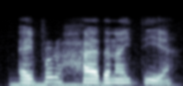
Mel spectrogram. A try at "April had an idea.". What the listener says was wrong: Perfect. Okay, that's how you combine those together. Okay, nice job.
